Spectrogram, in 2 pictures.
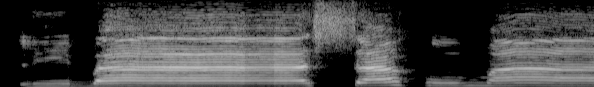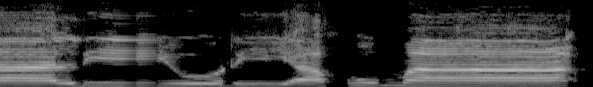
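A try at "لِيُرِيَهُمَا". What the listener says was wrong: Yang panjangnya cuman ini ba sama ma sama ma. Ini pendek. Tadi kamu di sini bacanya panjang.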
